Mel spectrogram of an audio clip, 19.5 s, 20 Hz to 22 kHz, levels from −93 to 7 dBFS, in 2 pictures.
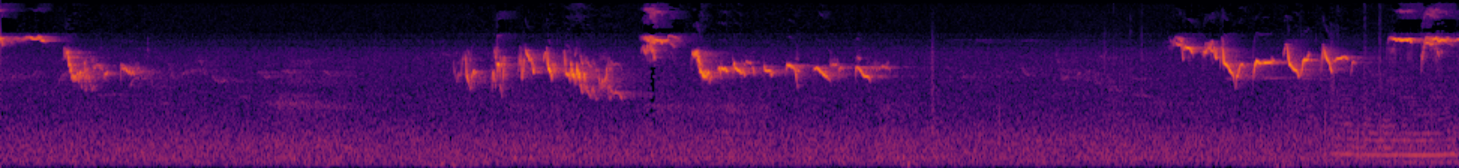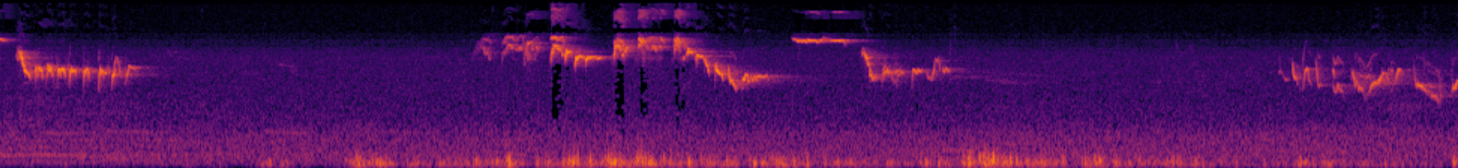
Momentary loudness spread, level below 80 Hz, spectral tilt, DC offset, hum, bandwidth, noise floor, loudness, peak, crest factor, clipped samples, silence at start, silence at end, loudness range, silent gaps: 20 LU; -66 dBFS; -0.5 dB/octave; under 0.1%; none; over 20 kHz; -52 dBFS; -24 LUFS; -8 dBFS; 22 dB; under 0.1%; 0 s; 0 s; 11 LU; none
